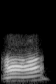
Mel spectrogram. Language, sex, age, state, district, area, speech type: Maithili, male, 18-30, Bihar, Darbhanga, rural, conversation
